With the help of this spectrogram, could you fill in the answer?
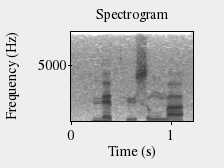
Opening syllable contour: falling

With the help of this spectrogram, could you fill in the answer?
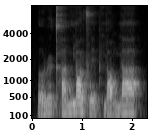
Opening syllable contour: low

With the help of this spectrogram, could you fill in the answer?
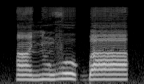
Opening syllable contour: low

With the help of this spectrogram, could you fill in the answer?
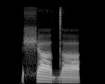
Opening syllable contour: falling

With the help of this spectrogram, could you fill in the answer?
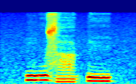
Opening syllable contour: high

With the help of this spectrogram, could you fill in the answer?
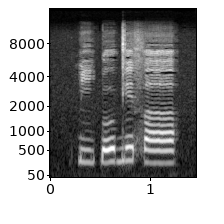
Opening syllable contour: low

